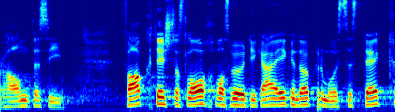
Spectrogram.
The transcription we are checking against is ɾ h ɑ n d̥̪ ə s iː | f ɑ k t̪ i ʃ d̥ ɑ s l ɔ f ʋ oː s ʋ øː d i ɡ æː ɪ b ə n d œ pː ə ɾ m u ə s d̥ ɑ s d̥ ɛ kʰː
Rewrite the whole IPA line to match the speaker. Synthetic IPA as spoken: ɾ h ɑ n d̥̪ ə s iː | f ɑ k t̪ ɪ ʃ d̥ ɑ s l ɔ χ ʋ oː s ʋ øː d i ɡ æː ɪ ɡ ə n d œ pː ə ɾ m u ə s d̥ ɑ s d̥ ɛ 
